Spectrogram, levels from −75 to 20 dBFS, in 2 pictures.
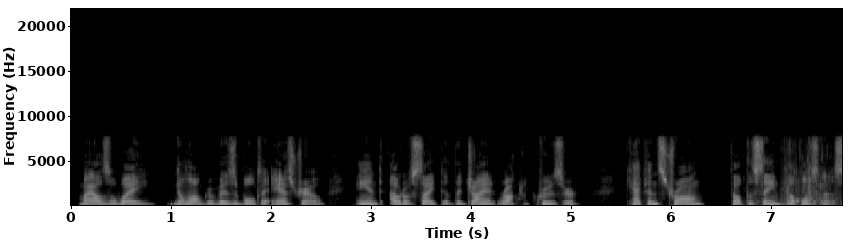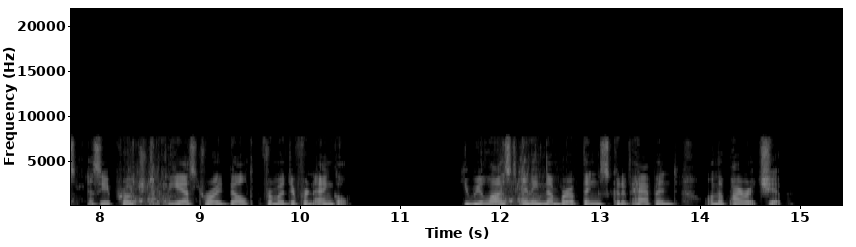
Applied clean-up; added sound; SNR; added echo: none; Splash, splatter; 12 dB; none.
